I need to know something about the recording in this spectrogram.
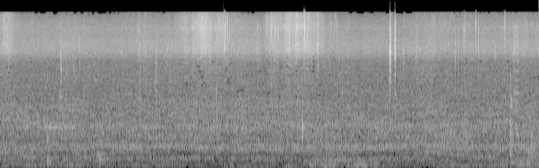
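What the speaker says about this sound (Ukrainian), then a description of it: "Ну, бджоли працюють серйозно" Honey bees swarm around an open beehive, their dense, continuous buzzing close and steady, with individual bees whizzing past now and then; no voices.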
